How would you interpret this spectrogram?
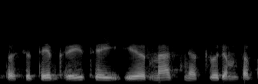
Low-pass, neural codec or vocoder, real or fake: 3.6 kHz; none; real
